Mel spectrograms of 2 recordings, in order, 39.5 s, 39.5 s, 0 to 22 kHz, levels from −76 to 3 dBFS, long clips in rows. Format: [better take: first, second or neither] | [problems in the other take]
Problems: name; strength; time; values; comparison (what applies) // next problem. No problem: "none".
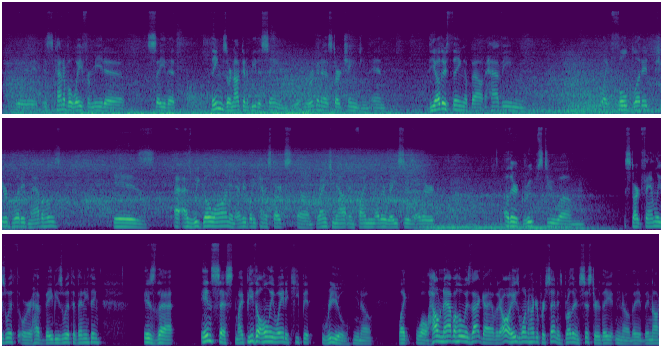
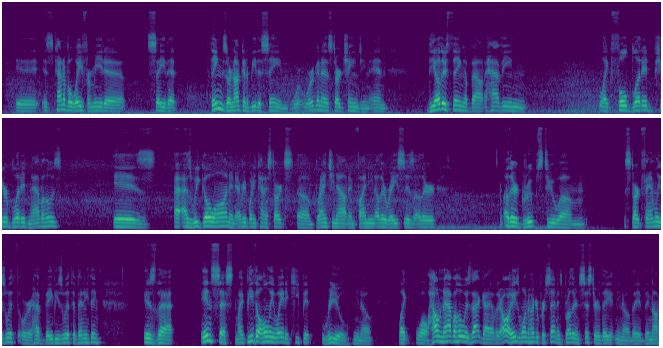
second | rain or running water; loud; until 25 s; 6 dB below the speech; faint in the second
